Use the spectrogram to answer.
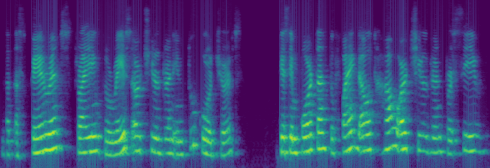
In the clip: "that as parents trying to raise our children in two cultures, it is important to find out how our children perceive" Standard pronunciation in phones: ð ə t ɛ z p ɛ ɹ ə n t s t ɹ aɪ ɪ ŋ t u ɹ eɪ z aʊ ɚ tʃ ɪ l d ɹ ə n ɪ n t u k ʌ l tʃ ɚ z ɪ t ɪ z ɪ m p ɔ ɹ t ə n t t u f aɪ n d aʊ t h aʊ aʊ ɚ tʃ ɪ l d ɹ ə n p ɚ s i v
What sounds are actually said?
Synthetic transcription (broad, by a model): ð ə t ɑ s p ɛ ɹ ə n t s t ɹ aɪ ɪ ŋ t u ɹ eɪ s aʊ ɚ tʃ ɪ l d ɹ ə n ɪ n t u k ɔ l tʃ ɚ s ɪ t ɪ s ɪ m p ɔ ɹ t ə n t t u f aɪ n d aʊ t h aʊ aʊ ɚ tʃ ɪ l d ɹ ə n p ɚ s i v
